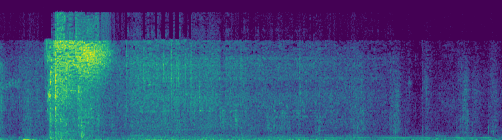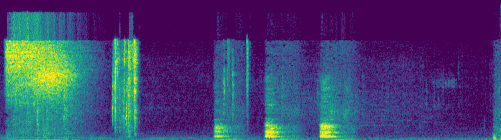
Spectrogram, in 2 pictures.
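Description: A dog in the video game Dune: Awakening gives a few loud, short barks near the end, over a steady low ambient hum, with one earlier burst partway through.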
